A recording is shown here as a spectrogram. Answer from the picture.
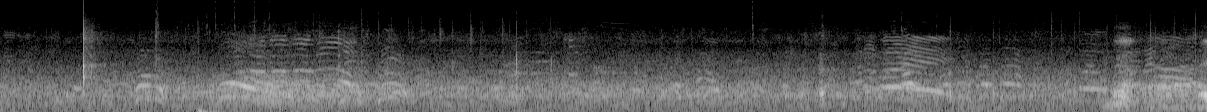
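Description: Ballpark sound of indistinct spectators' and players' voices, with one sharp crack of a bat hitting the ball about a second in.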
